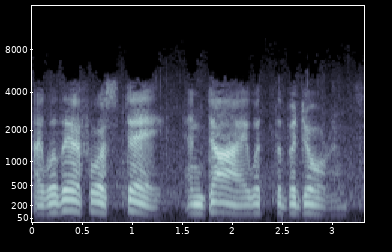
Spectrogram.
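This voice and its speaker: A man voicing a gentle but resolute female insectoid alien in an audiobook, with solemn, formal speech. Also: fairly low pitch, moderate pace, natural voice. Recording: dull lo-fi audio, clear noise.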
